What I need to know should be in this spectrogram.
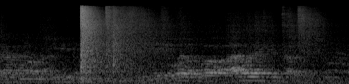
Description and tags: A girl with her children is removing a shopping cart of a row of these. The supermarket is a Carrefour in Barcelona.
carrefour, shoppingcart, metal, shopping, supermarket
